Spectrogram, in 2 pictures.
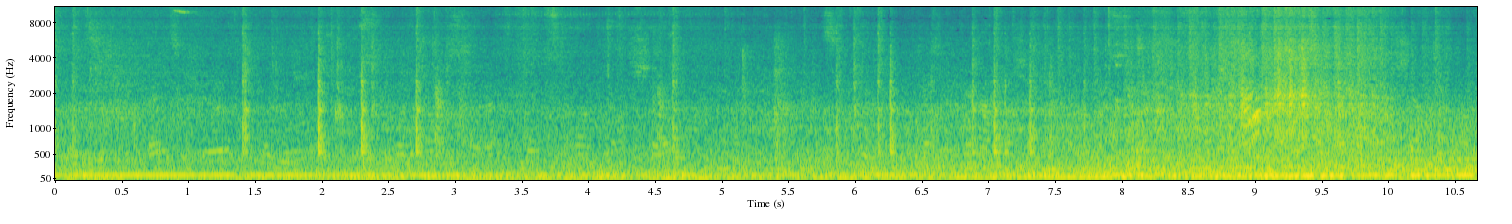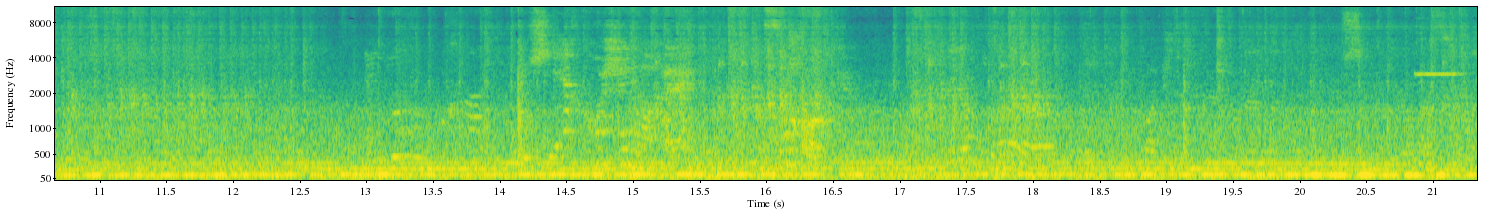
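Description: A bus engine hums steadily from inside, rising in pitch as the bus speeds up.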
